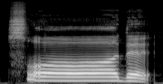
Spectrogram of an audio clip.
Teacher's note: صاد قرآن کریم کے heavy letters میں شامل ہے، اس کو آپ نے موٹی آواز کے ساتھ پڑھنا ہے۔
